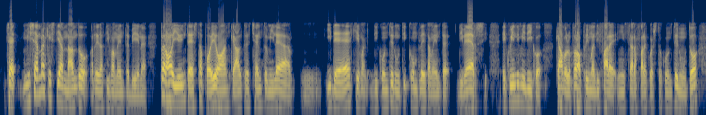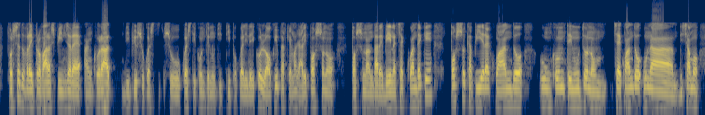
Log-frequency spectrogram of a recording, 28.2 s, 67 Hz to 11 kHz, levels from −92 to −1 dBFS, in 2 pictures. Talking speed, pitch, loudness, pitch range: 155 wpm, 110 Hz, -21 LUFS, 95-125 Hz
